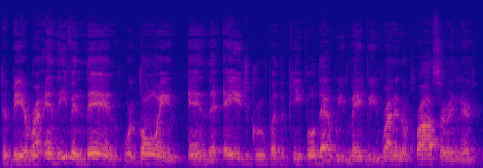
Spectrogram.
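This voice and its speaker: A middle-aged man talking casually with his son in an interview, relaxed and often searching for words. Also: fairly low pitch, normal speed, far from the mic. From United States. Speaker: interviewee, father. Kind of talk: casual family conversation. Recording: roomy, off-mic.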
